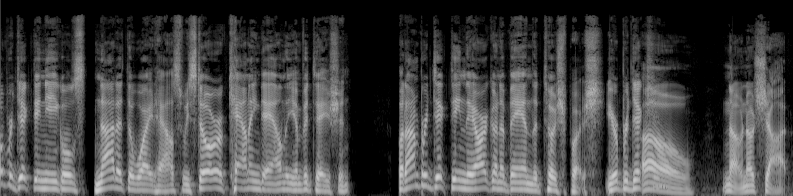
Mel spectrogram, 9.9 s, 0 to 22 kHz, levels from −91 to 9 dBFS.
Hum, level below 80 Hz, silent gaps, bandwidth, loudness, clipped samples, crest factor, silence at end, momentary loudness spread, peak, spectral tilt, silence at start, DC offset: none; -46 dBFS; 1.11-1.15 s; 16 kHz; -18 LUFS; under 0.1%; 14 dB; 0.1 s; 5 LU; -4 dBFS; -4.5 dB/octave; 0 s; under 0.1%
